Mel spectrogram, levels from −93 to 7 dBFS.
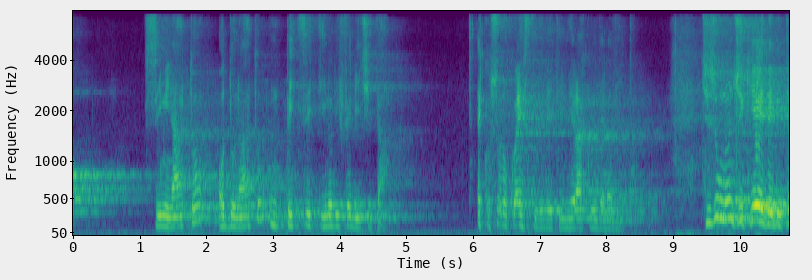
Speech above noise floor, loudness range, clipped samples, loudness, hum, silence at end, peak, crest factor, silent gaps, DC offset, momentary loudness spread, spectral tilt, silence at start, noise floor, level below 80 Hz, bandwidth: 37 dB; 8 LU; under 0.1%; -19 LUFS; none; 0 s; 0 dBFS; 20 dB; none; under 0.1%; 21 LU; -5 dB/octave; 0 s; -55 dBFS; -52 dBFS; 7.6 kHz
